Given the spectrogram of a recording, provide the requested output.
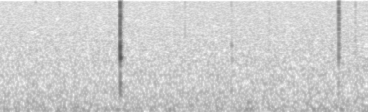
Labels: {"label": "ambient", "recorder": "HydroMoth"}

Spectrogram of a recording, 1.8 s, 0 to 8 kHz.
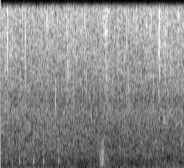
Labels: {"label": "biophony, squirrelfish (Holocentrus)", "recorder": "SoundTrap 300"}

